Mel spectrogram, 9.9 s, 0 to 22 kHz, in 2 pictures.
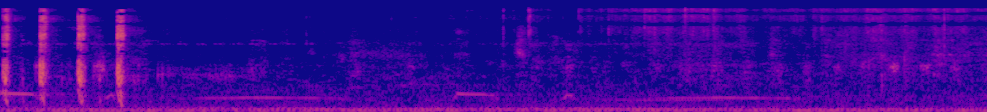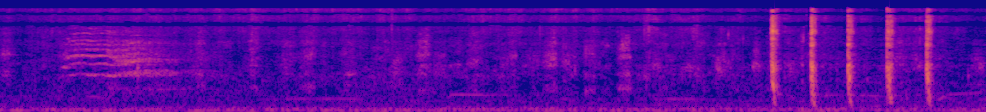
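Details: Border Collie puppies, 49 days old, filmed 7 June 2022: thin, high drawn-out whines repeated at intervals over a steady low hum, with a person calling softly.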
